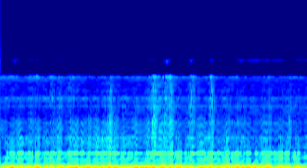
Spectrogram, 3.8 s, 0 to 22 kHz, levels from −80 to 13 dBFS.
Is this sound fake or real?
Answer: fake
